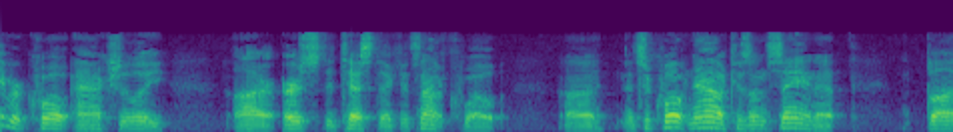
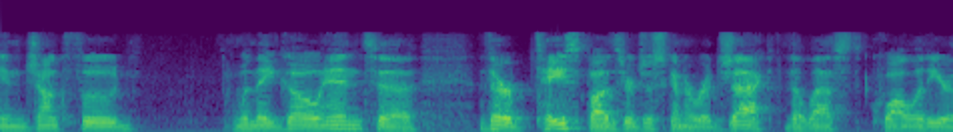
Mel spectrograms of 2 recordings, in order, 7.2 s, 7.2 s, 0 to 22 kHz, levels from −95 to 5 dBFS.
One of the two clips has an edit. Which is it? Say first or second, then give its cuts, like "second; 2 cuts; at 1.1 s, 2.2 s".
first; 1 cut; at 3.3 s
